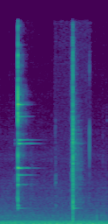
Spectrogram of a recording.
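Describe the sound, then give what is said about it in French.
A silver cigarette lighter being lit to light a cigarette: two sharp metallic clicks about a second apart, fairly crisp, with a faint ringing tone, over a quiet low background hum. “Elle sortit une cigarette, puis l'alluma à l'aide de son briquet d'argent.”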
